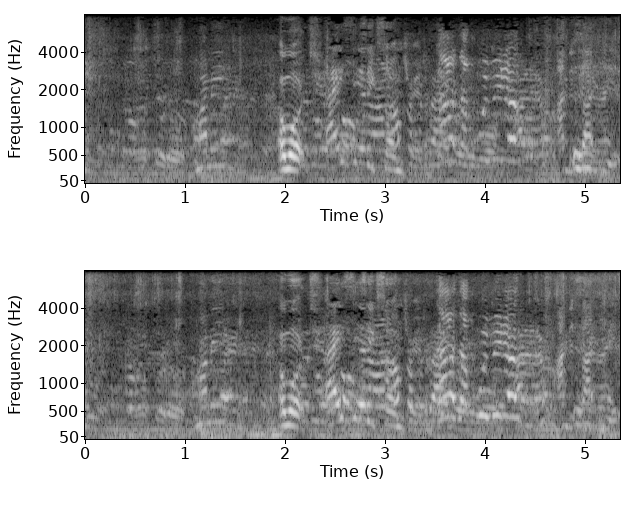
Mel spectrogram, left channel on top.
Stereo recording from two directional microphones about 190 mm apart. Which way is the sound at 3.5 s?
45° right (ahead or behind).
